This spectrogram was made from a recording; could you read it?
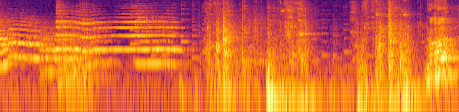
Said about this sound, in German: Was machen die Jungen nur so lange? Los, Erik, hau die Tür zu. Wird gemacht, Alexander.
